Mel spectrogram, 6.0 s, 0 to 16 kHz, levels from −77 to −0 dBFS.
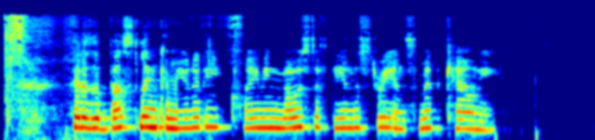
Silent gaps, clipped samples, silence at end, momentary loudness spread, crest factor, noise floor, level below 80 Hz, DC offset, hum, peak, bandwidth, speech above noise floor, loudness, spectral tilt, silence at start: none; under 0.1%; 1 s; 10 LU; 14 dB; -72 dBFS; -54 dBFS; under 0.1%; none; 0 dBFS; 11.5 kHz; 58 dB; -15 LUFS; -4.5 dB/octave; 0.05 s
